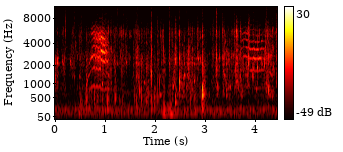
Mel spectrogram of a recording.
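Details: Kitten full of fleas crying while being bathed: a short, high, wavering meow near the one-second mark over splashing and pouring water, with a quiet person's voice in the background.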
